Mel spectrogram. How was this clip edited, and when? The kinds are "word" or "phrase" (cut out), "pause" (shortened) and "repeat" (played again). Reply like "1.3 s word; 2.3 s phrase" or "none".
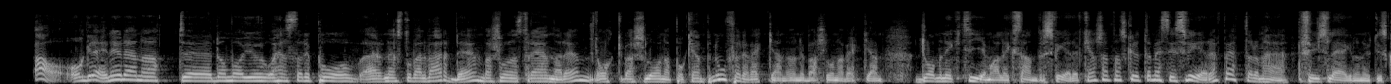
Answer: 12.9 s pause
